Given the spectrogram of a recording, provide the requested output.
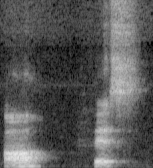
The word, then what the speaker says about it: office: We don't say O. We have a flat sound, so it's office. Office.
